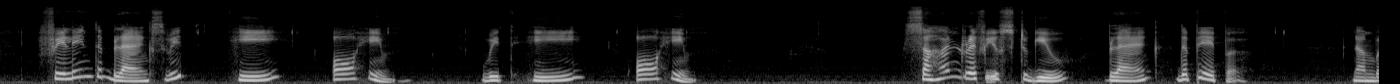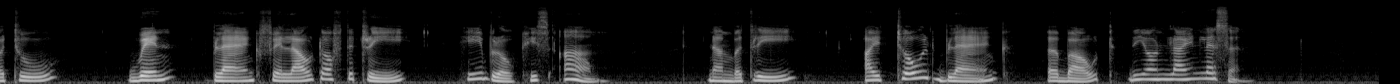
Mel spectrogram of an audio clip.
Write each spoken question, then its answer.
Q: Sahan refused to give blank the paper.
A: Sahan refused to give him the paper.

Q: When blank fell out of the tree, he broke his arm.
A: When he fell out of the tree, he broke his arm.

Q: I told blank about the online lesson.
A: I told him about the online lesson.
